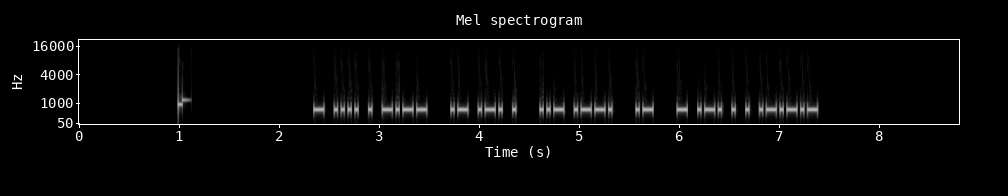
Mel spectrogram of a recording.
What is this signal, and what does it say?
Morse code, heard as a keyed tone, about 36 wpm, 700 Hz. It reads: THEY ARE UP A TREE.
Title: Sentences from Top 1000 Words - Review Part 1 - 35wpm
